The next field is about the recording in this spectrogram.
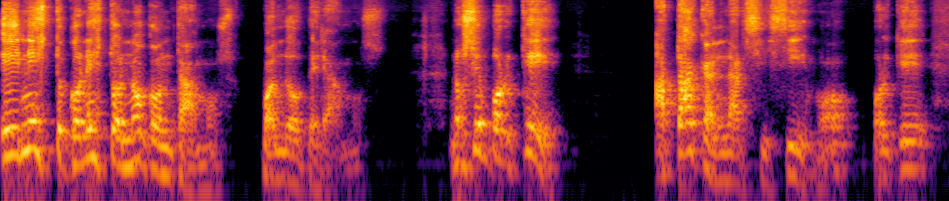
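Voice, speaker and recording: Here a man talks at a fairly slow pace. His voice shows very wide pitch swings. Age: 70s. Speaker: community psychologist giving a lecture. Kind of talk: lecture.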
